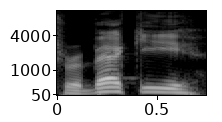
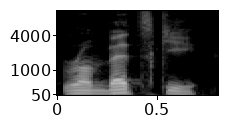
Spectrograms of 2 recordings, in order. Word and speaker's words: Rębecki: Alhassan versus Claudio Ribeiro, Mateus Rebeki versus... That's not Rebeki. That's not how you pronounce it. I have it. Rębecki versus Nick Fiore, and the other three fights that are on the prelim.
